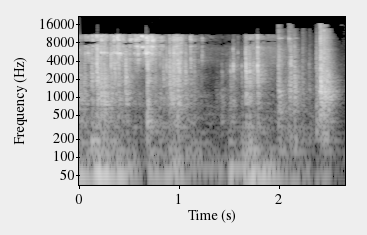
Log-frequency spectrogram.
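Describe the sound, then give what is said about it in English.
A series of sharp, irregular raps and clatters at a door, several hard hits spread over a few seconds with a brighter metallic jangle near the end, no voices. “That's got to be Mr. Disclaimer at the door.”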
